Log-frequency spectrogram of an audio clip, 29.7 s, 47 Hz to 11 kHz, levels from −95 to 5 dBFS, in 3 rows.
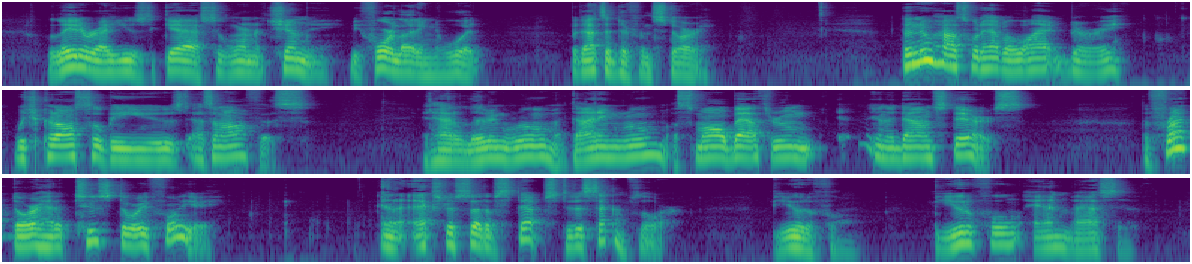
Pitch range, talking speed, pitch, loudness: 115-150 Hz, 135 wpm, 130 Hz, -22 LUFS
